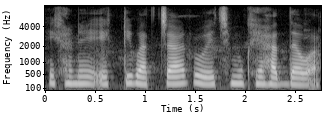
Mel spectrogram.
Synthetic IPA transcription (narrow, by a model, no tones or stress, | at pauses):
ekʰaneek̚ʈibat̪ːɕaɾːojet͡ɕʰemukʰeɦat̪̚d̪ɛoa̰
